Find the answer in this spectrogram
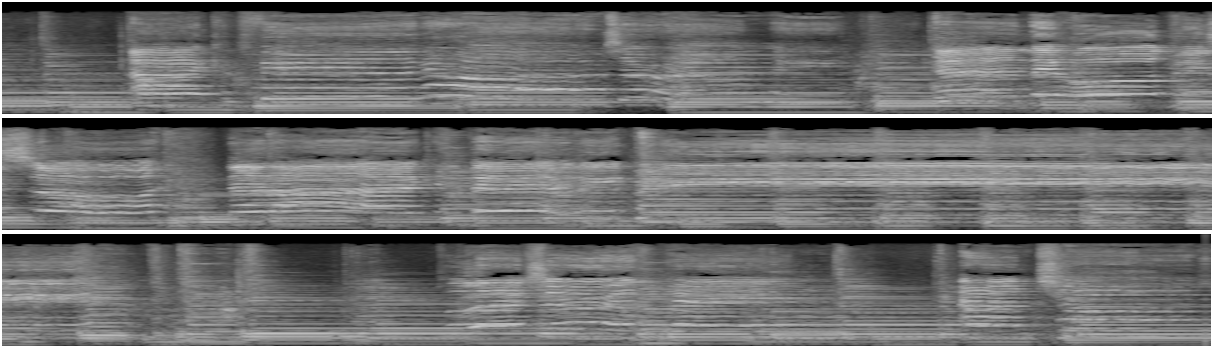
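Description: A live band playing a song: a woman's lead vocal over a strummed hollow-body electric guitar and an electric bass, with a long held note about halfway through.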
